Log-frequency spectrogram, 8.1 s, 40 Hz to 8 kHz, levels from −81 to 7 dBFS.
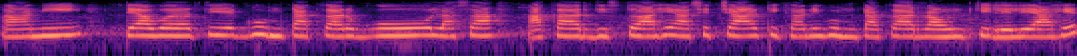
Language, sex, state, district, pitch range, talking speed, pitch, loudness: Marathi, female, Maharashtra, Sindhudurg, 260-285 Hz, 120 wpm, 270 Hz, -16 LUFS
